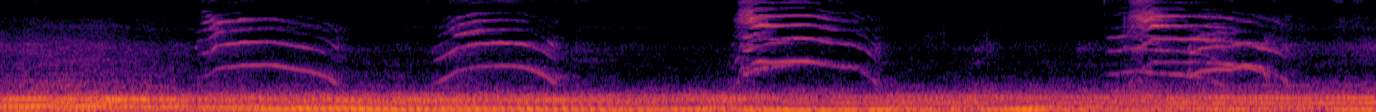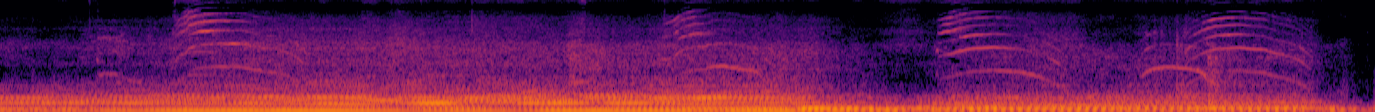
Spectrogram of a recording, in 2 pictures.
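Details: Two-week-old baby kittens at milk time giving loud, high, arching meows, several overlapping in quick bursts, over a constant low rumbling background.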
